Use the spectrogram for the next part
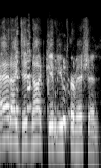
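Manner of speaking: yelling. Pretend. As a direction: shout it at the voice in your head. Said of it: "And I'm just yelling".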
